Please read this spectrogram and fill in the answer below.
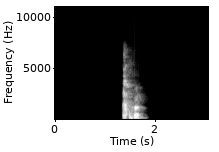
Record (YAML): cough_length: 3.1 s
cough_amplitude: 9963
cough_signal_mean_std_ratio: 0.24
survey_phase: beta (2021-08-13 to 2022-03-07)
age: 45-64
gender: Male
wearing_mask: 'No'
symptom_none: true
smoker_status: Current smoker (1 to 10 cigarettes per day)
respiratory_condition_asthma: false
respiratory_condition_other: false
recruitment_source: REACT
submission_delay: 1 day
covid_test_result: Negative
covid_test_method: RT-qPCR
influenza_a_test_result: Negative
influenza_b_test_result: Negative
